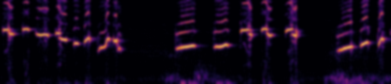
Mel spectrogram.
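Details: Oriental magpie-robin song to provoke other magpie-robins: a quick string of bright chips and whistles, a pause, then clear rising whistled notes repeated in loud bursts.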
